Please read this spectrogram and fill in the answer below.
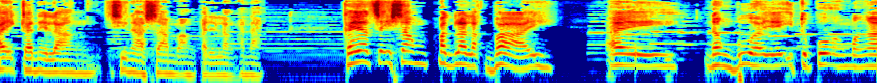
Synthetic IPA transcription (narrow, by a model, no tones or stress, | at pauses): ɐjkɐnɪlaŋsɪnaːsaːmɐʔɐŋkɐnɪlaŋɐnak̚ | kːɐjat̪̚sɐʔɪsaŋpɐɡ̚lalɐk̚baj | ʔɐj | nɐŋbuːhɐjɐjʔɪt̪opoʔɐŋmɐŋa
